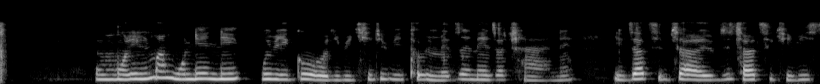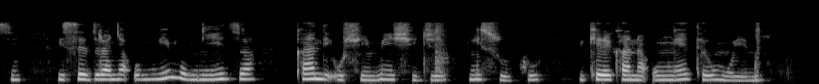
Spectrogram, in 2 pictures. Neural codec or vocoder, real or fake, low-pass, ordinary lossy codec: vocoder, 22.05 kHz, 80 mel bands, HiFi-GAN; fake; 7.2 kHz; Opus, 64 kbps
